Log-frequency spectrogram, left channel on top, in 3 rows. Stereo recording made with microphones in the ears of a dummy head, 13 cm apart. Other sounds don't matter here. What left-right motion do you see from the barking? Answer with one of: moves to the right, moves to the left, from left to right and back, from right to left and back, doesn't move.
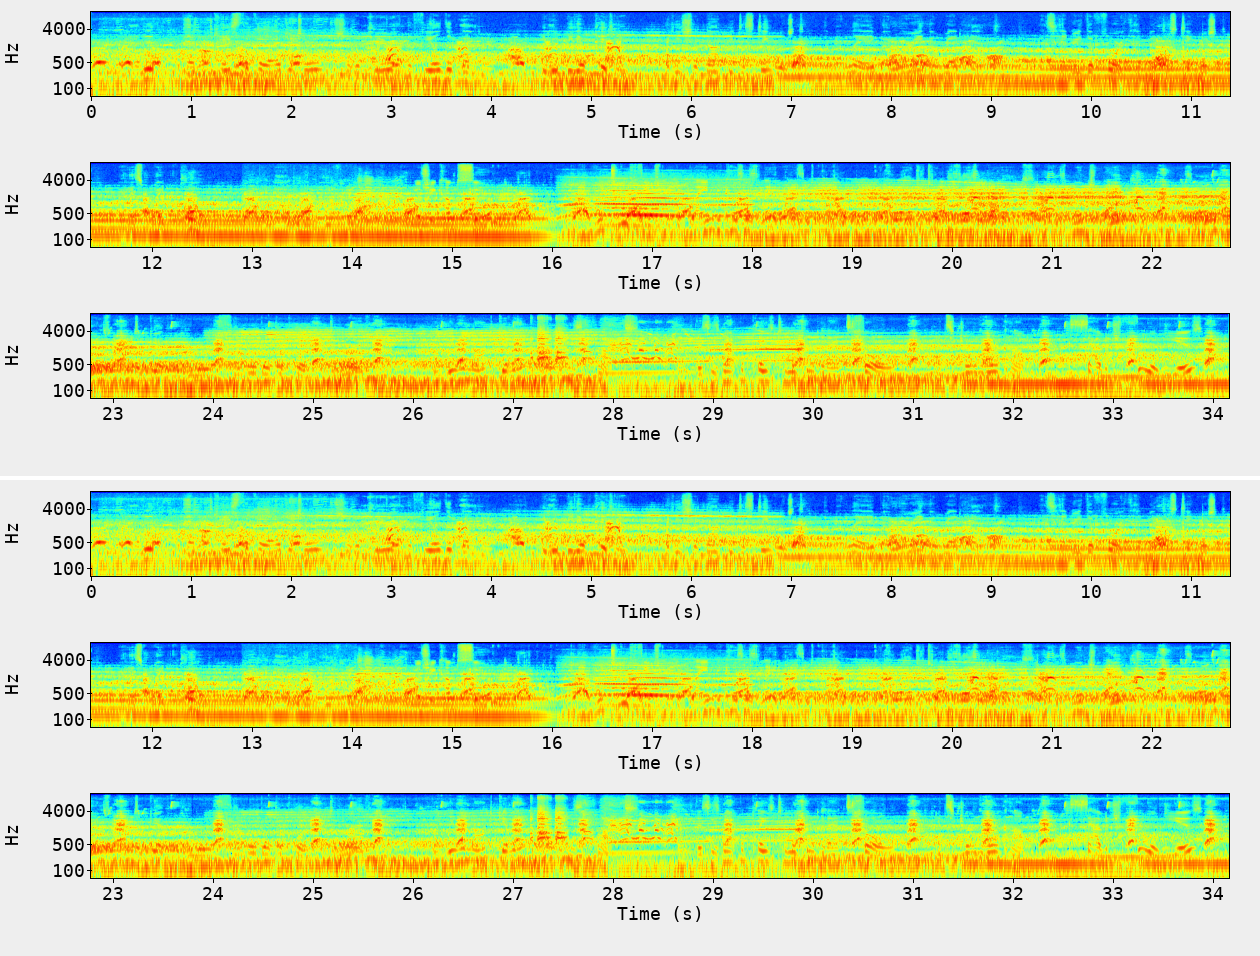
doesn't move.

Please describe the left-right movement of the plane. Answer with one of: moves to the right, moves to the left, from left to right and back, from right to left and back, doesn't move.
moves to the left.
